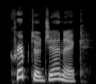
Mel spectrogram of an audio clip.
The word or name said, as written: cryptogenic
